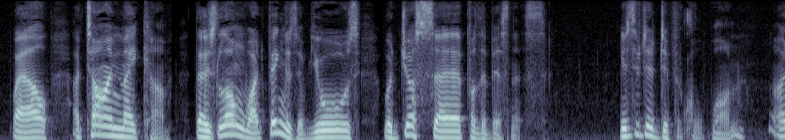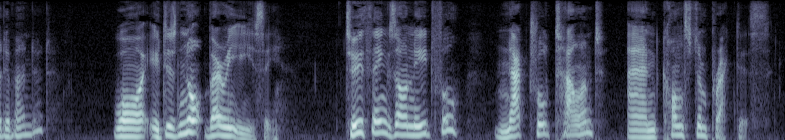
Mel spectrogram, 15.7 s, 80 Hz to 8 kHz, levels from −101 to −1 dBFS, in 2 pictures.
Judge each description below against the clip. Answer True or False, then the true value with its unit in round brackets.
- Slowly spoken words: False (150 wpm)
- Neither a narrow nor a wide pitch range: False (5.7 semitones)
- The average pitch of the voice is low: False (165 Hz)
